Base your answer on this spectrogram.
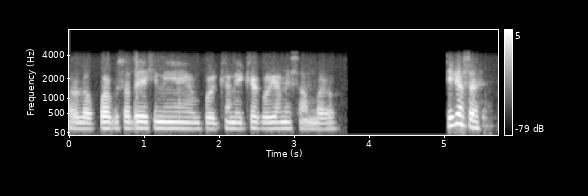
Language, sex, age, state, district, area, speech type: Assamese, male, 30-45, Assam, Majuli, urban, conversation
